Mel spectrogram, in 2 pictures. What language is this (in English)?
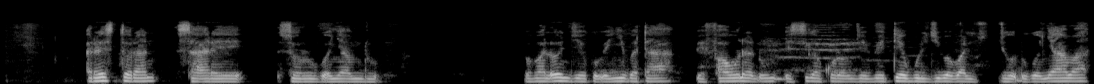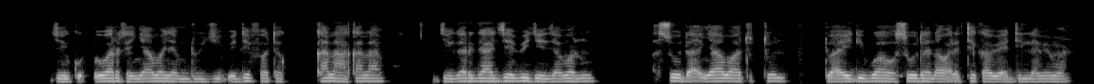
Fula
